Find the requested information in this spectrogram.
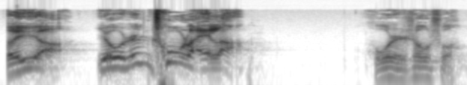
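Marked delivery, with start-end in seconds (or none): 0.0-1.7 high-pitched, mildly panicked warning; alarmed cry. A narrator's reading. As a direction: warn the others in sudden alarm, pitch jumping up. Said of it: "罗西惊慌地喊道". (略带惊慌的喊声)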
